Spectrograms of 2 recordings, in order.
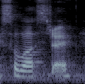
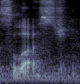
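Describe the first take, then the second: First: An extra E vowel is sounded. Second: No extra E vowel is sounded. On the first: This is how people in some cultures say it. "they pronounce the E" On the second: This is the speaker's own usual way. "But I pronounce it Celeste"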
